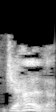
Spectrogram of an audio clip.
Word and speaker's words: Jehovah: Now, why have I said Yehovah? That is the Jewish pronunciation. We're not Jews, we're English. And the most commonly accepted form is Jehovah.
